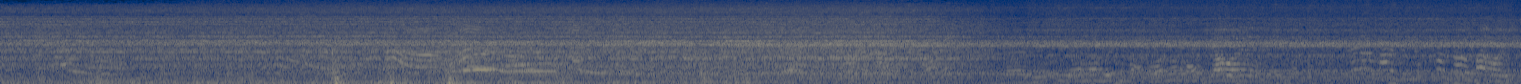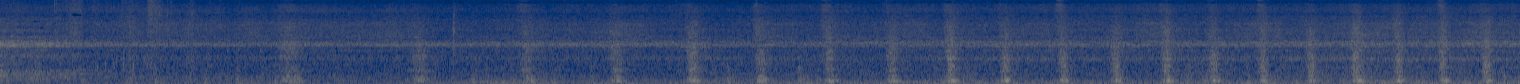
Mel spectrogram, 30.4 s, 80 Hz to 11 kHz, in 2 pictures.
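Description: Narrow-gauge steam locomotive 99 4511 letting off steam with a loud, steady hiss that dies away about halfway through. Later comes a steady run of exhaust beats, about one and a half a second and growing louder, as the locomotive works its train.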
